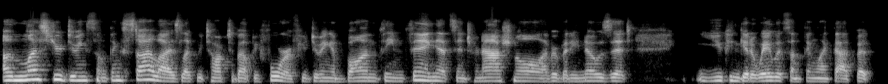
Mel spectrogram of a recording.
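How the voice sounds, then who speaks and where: A woman's voice: deep voice, fairly even intonation, fairly quick. A middle-aged woman, a voice-over coach and actress, answering interview questions with emphatic, practical advice. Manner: practical, emphatic, uses second person advice.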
